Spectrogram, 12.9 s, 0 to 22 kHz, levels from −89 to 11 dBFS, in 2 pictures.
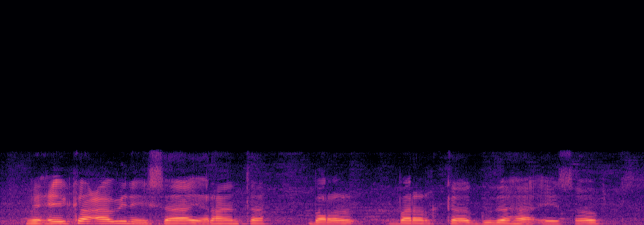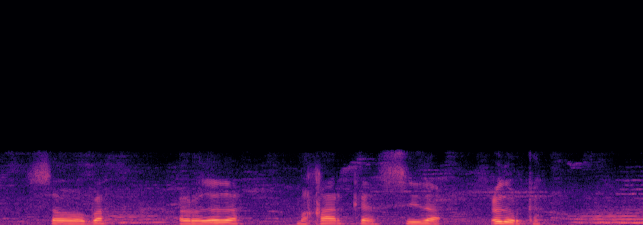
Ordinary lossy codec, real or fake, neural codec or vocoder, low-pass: none; real; none; 7.2 kHz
